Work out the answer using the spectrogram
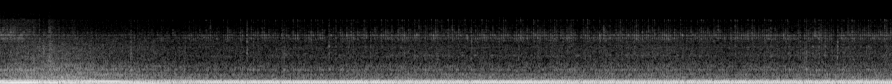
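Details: Land Rover Discovery 1 3.9 V8, first start after about 18 months sitting, oil pump primed: deep, loud, booming idle with heavy low rumble and no mid-section damping; loud because the centre silencer pipe is missing.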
